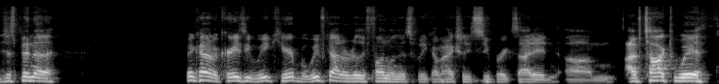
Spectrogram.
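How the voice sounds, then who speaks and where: Male podcast host, laid-back, joking, lots of ums, mid pitch. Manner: relaxed, joking, lots of fillers. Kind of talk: casual chat.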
